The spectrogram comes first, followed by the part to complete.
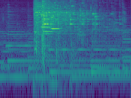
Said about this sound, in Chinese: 紧接着。杯子从我手中滑落，因为我在杯子旁边的镜子里看见了自己的鬼样子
